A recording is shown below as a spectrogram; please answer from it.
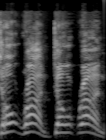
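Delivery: very high, loud shouted yell. Retelling yelling at a player who is about to run: retelling own yelling. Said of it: "And I start yelling".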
